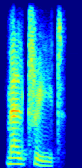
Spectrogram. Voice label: "maltreat", Indian

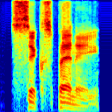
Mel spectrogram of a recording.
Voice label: "sixpenny", British

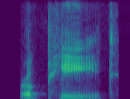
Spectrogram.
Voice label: "repeat", American

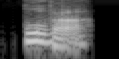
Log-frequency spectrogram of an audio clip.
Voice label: "Hoover", Indian

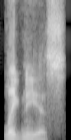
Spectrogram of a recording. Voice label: "ligneous", American

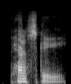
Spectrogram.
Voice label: "pesky", American

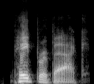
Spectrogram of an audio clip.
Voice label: "paperback", American

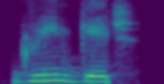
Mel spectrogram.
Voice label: "greengage", Indian

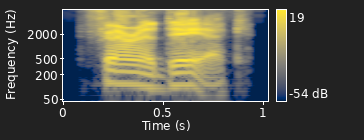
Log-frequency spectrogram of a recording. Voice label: "faradaic", American

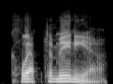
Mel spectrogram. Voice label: "kleptomania", American

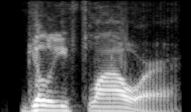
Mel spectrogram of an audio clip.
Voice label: "Gillyflower", American

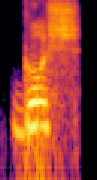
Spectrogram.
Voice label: "gauche", Indian

